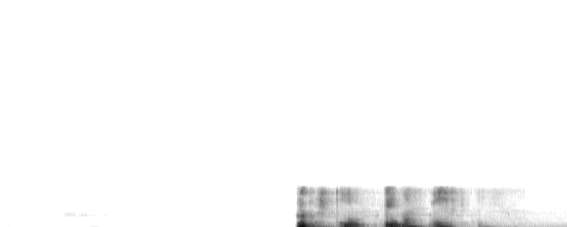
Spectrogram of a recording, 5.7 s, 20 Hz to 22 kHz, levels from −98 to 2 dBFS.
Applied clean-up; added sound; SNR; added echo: neural mask model DeepFilterNet 3.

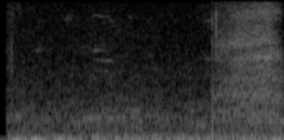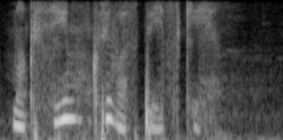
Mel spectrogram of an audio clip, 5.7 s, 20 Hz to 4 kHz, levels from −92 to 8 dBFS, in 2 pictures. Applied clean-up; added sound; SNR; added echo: none; none; none; none.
